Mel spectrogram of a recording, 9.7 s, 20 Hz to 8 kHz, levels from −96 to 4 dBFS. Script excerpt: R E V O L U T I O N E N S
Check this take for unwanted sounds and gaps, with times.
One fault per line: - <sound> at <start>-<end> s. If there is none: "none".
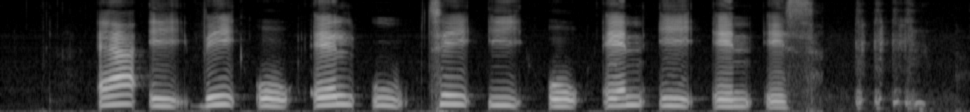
- throat clearing at 8.5-9.4 s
